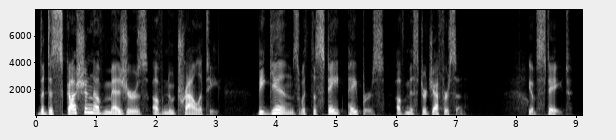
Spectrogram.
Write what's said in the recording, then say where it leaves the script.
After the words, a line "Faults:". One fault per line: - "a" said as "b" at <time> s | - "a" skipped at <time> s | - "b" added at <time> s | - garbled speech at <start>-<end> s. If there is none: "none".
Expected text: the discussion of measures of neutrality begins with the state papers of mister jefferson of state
the discussion of measures of neutrality begins with the state papers of mister jefferson of state
Faults:
none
